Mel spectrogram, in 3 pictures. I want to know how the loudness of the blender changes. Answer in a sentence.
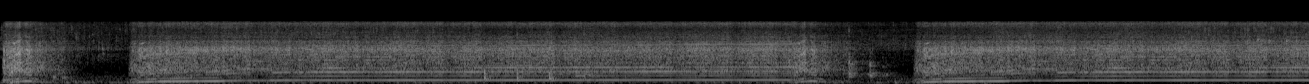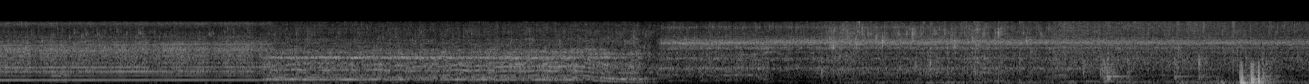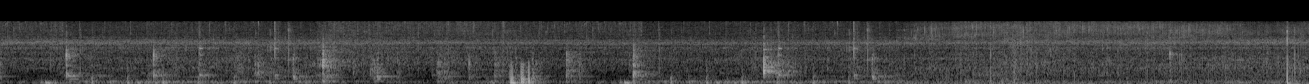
The loudness of the blender goes down.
